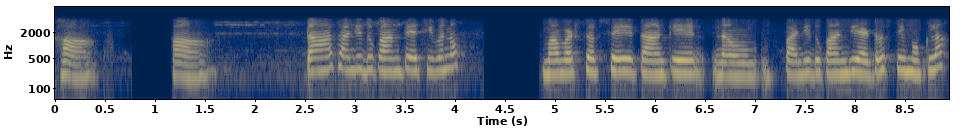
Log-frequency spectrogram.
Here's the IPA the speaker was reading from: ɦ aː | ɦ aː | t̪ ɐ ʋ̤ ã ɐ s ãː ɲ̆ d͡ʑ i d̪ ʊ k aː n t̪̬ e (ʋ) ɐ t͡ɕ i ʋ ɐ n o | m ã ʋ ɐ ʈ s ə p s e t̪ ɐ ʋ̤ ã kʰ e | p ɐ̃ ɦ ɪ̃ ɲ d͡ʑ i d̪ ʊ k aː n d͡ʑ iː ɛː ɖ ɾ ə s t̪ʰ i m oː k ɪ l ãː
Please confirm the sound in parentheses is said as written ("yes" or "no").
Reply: no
